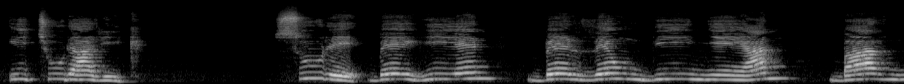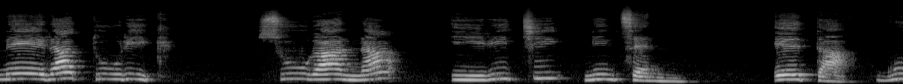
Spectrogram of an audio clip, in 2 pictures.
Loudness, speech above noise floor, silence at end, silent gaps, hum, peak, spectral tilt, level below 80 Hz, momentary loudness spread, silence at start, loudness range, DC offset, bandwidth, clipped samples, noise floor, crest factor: -24 LUFS; 46 dB; 0 s; none; none; -4 dBFS; -4 dB/octave; -82 dBFS; 15 LU; 0.1 s; 5 LU; under 0.1%; 15 kHz; under 0.1%; -70 dBFS; 20 dB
